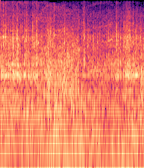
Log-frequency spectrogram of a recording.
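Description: Radio-controlled car driving fast along asphalt, heard from a camera mounted on its body: a steady thin whine over heavy rumble and wind noise on the microphone.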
